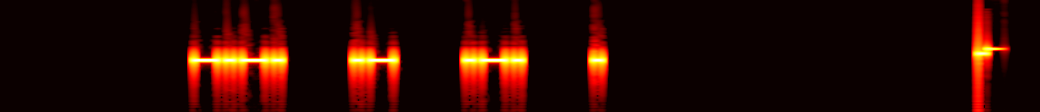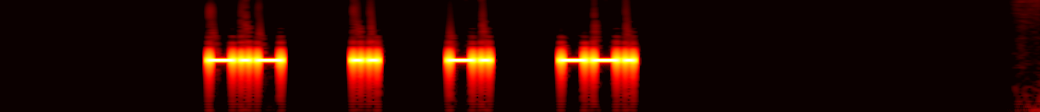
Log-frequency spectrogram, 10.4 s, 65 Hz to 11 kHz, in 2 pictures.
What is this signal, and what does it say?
Morse code, heard as a keyed tone, about 29 wpm, spaced as for 17 wpm, 700 Hz. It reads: CARE KING
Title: 3x Character Spacing - Top 500 Words - 30wpm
